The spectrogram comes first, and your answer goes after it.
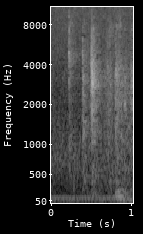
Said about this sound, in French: La porte s'ouvre et voit apparaître sa mère.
